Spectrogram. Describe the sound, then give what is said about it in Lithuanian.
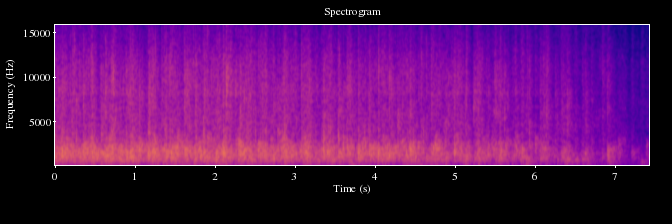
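Loud, dense applause from an audience welcoming a guest, a Dakar rally racing star, onto a show. The clapping holds steady and fades slightly toward the end. “Ponios ir ponai, audringais plojimais pasitikime mūsų Dakaro lenktynių superžvaigždę Benediktą Vanagą.”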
